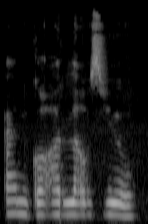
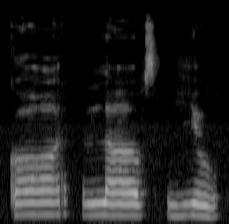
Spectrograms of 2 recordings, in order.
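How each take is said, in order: First: Said in the usual way. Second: God loves you, slow, weight on loves; slow and deliberate, every word landed; emphasized. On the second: Shown as a demonstration. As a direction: lean hard on loves and stretch it out. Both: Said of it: "I must emphasize".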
